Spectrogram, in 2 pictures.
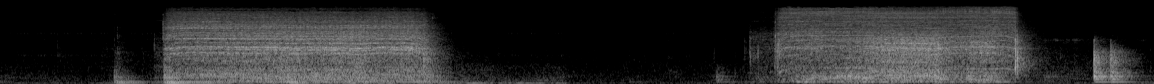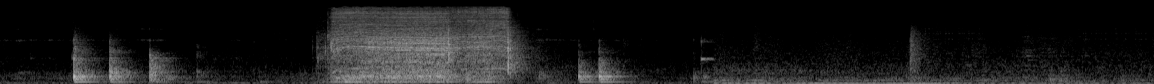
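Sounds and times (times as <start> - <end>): power drill boring into wood: 1.6 - 4.5, 7.5 - 10.4, 14.7 - 16.9.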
